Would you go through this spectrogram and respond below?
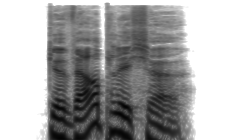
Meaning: inflection of gewerblich: 1. strong/mixed nominative/accusative feminine singular 2. strong nominative/accusative plural 3. weak nominative all-gender singular
- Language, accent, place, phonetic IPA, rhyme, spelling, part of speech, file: German, Germany, Berlin, [ɡəˈvɛʁplɪçə], -ɛʁplɪçə, gewerbliche, adjective, De-gewerbliche.ogg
